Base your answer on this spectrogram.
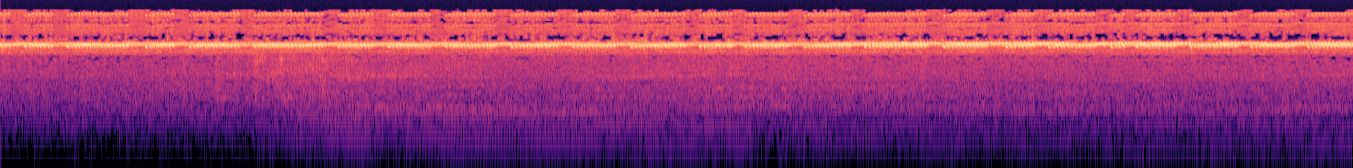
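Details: An insect gives a high, nearly unbroken trill that barely wavers for the whole stretch. A faint low hum lies underneath.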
